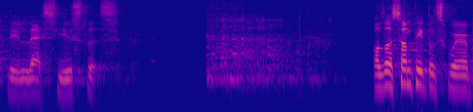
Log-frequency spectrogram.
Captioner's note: audience laughing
